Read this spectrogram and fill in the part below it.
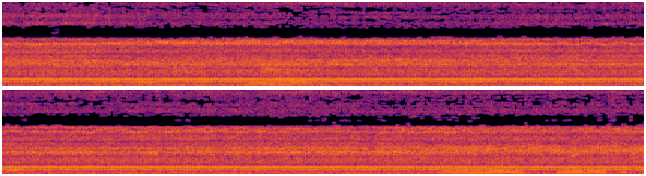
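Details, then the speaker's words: Loud, steady buzzing drone of a newly unboxed handheld nebulizer compressor being test-run with an oversized mask and producing mist, with brief voices in the background. "pero sulit naman umaandar Wait lang Ano lagay dito yan ayan sa kanya kasi yan kaya ako napabili yan Wait lang Ayan na na Tapos Andal ko lang ha Yan oh my God yan Wow yan umuusok siya"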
